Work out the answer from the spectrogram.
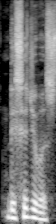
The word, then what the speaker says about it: deciduous: Deciduous. That is the correct way.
